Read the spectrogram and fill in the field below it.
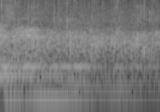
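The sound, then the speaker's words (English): An audience at a religious service claps in praise right after a prayer receiving Jesus as Lord and Savior, a dense, steady wash of applause that holds at full loudness throughout, with a low sustained tone humming underneath. “Come on, give him a hand, clap of praise in this house.”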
